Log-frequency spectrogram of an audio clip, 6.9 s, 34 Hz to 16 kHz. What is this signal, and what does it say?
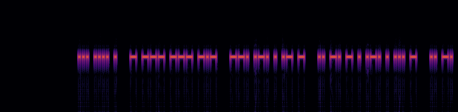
Morse code, heard as a keyed tone, about 40 wpm, 700 Hz. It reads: SHE TOOK GREAT INTEREST IN
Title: Sentences from Top 1000 Words - Review Part 6 - 40wpm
